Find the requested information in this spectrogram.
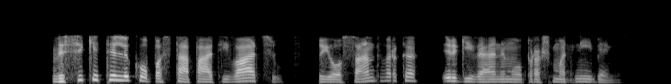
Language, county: Lithuanian, Marijampolė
